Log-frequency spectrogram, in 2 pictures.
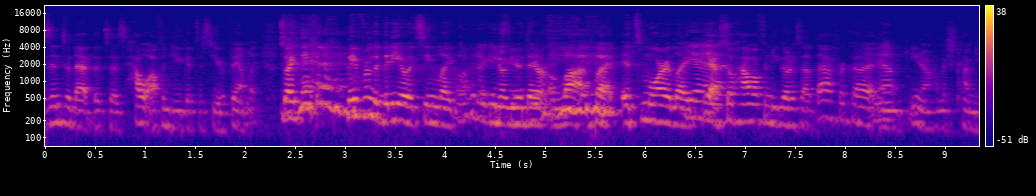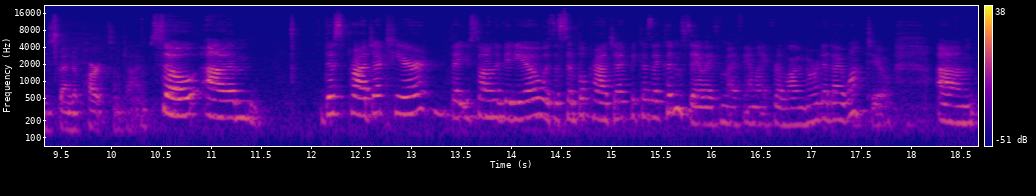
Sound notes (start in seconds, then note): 4.9 laughing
